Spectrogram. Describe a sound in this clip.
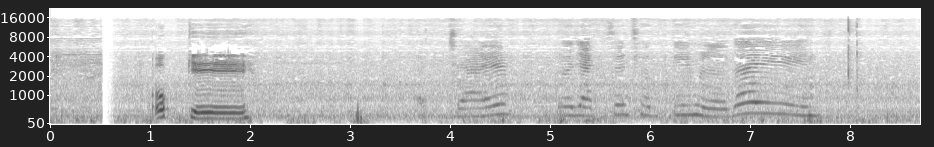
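A young girl speaks brightly and close by.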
